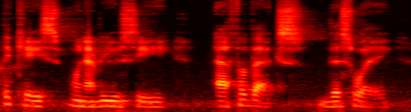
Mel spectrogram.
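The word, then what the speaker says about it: f(x): heads of a heads up uh it's it's pronounced f of x and i know it's super confusing because you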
